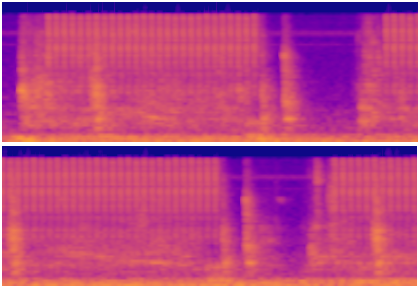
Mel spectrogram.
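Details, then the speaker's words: LPG gas water heater just fitted with a new regulator: rapid steady igniter ticking with short pauses and no flame whoosh; burner not lighting because gas hasn't yet come through the new regulator, normal after installation. "Oke, saya anggap tidak berhasil. Itu normal saja teman-teman, karena baru memasang."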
